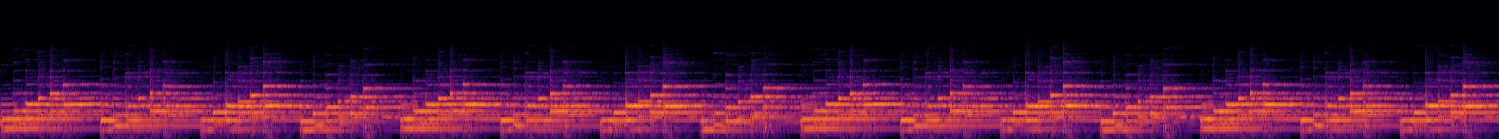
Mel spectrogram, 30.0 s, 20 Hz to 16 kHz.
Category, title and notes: Music > Solo instrument
Piano loops 104 efect 4 octave long loop 120 bpm
120, 120bpm, free, loop, music, piano, pianomusic, reverb, samples, simple, simplesamples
